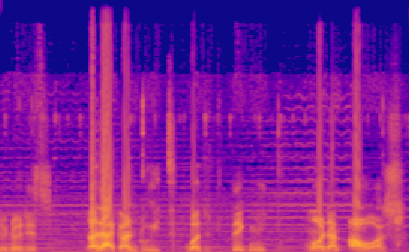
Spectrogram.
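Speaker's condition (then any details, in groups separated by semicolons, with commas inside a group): Cerebral palsy, severe; limits movement and coordination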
